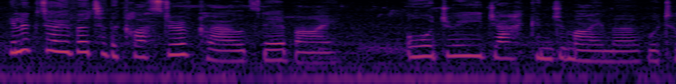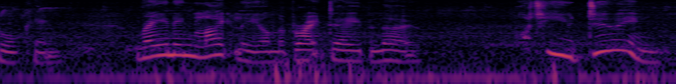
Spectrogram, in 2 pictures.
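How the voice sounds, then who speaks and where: A woman's voice: a little high, a little mellow, a little hiss or hum. A woman narrating a scripted children's story as a storyteller.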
